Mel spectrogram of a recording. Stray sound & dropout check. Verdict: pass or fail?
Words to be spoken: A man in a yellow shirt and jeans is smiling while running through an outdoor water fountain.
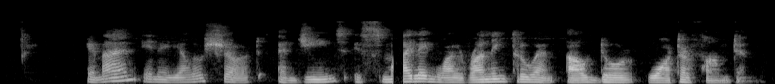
fail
